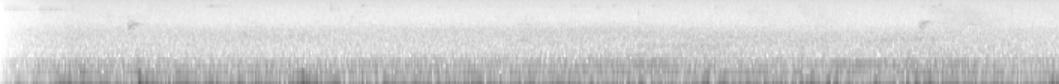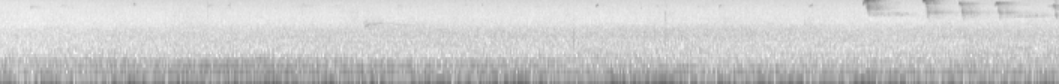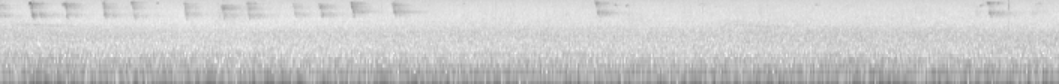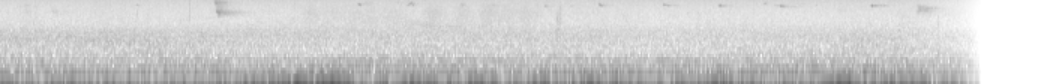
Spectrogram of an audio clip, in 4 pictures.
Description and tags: Ext-amb subdued forest late-fall-evening
Subdued sound of a forest in the late fall.
subdued, forest, late, ext, fall, evening, ambience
